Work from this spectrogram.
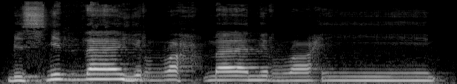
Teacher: Lafzul jalalah dibaca dengan tarqiq tipis.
